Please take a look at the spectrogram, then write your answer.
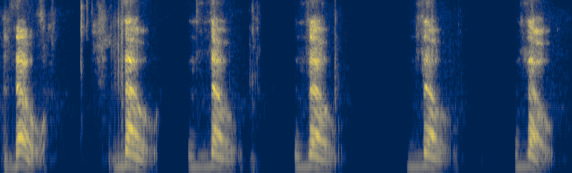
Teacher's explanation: though which is voiced the entire way through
